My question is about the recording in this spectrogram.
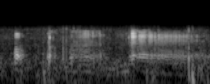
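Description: A cartoon character's voice giving short yelps, then a high, wavering, bleat-like cry that starts about halfway through. A short low knock comes near the end.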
